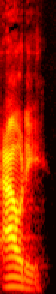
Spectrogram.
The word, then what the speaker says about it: Audi: Is it Audi or Audi? – Audi.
